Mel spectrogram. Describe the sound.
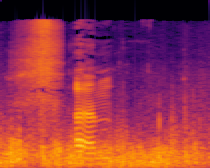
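Strong coastal wind buffets the microphone in a steady, rumbling low roar with gusty surges, and a brief muffled voice-like tone briefly rises above it. Recorded on a sunny day while cycling along the coast, just leaving the town of Seascale.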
